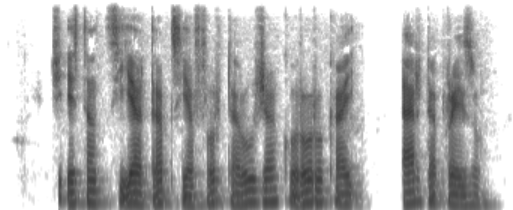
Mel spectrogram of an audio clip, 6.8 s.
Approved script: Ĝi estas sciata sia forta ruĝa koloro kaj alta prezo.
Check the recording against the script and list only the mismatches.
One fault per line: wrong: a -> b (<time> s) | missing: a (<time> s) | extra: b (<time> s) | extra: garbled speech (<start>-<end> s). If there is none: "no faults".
no faults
